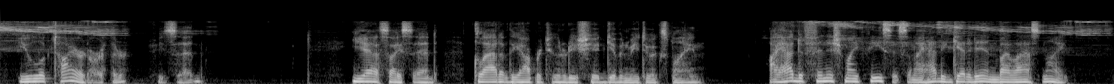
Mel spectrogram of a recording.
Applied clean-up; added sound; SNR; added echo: neural mask model RNNoise.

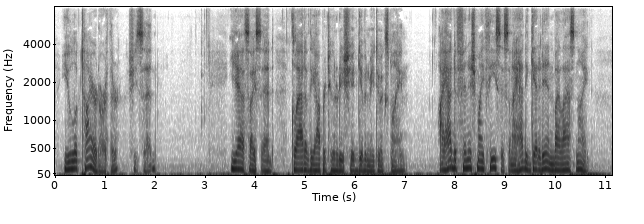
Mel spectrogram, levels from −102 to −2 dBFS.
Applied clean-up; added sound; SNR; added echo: none; none; none; none.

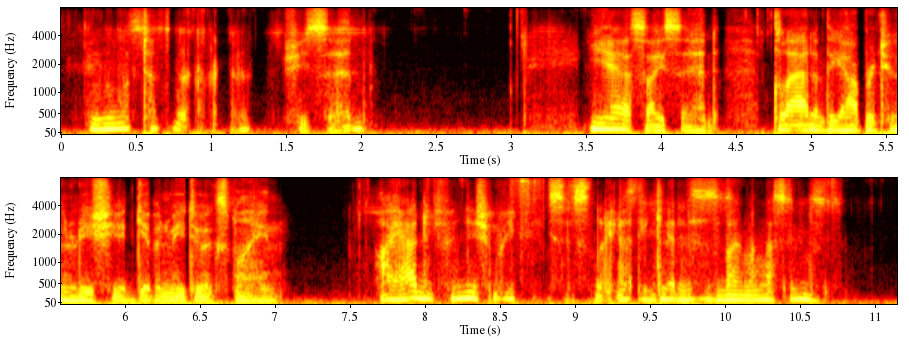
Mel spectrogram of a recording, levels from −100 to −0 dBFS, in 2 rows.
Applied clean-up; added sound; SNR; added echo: neural diffusion model UNIVERSE++.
